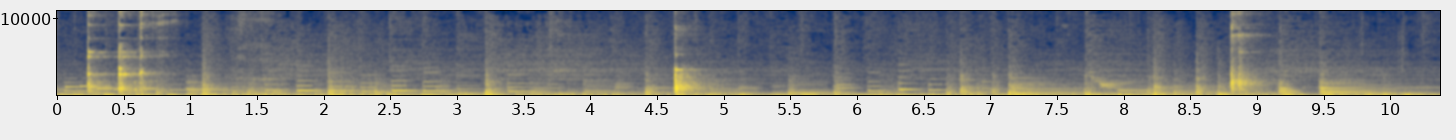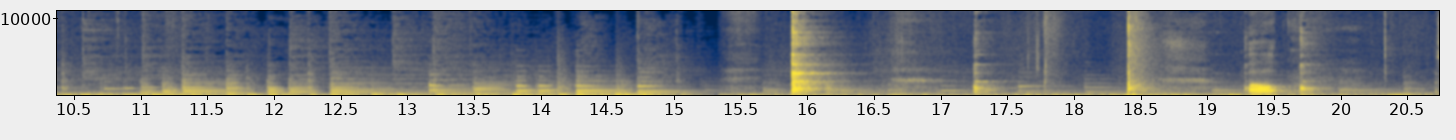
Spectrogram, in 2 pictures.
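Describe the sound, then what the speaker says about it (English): Dry ingredients for a mint chip chocolate cake are whisked in a bowl, giving busy, rhythmic metallic clinking and tapping under background music, with a few sharper knocks near the end. "So I whisked all the dry ingredients together."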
